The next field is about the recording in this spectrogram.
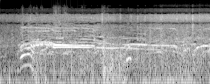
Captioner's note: crowd cheers loudly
